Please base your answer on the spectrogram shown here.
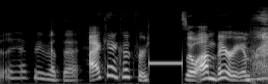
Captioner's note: beep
